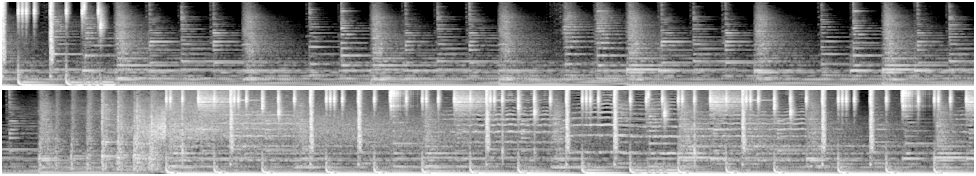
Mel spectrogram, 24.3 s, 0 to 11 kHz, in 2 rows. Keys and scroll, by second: 7.0 alt+w, 17.0 F4, 19.0 ctrl+z.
